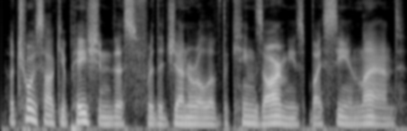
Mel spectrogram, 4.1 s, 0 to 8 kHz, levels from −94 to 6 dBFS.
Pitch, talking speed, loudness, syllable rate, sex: 115 Hz, 220 wpm, -21 LUFS, 5.6 syllables/s, male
